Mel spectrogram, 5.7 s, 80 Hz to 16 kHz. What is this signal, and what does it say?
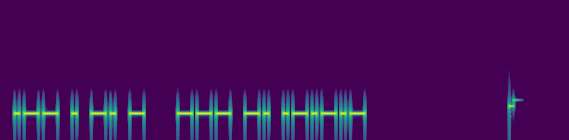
Morse code, heard as a keyed tone, about 25 wpm, 700 Hz. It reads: WENT ON.
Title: Sentences from Top 600 Words 25wpm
